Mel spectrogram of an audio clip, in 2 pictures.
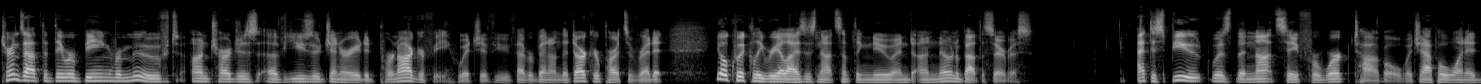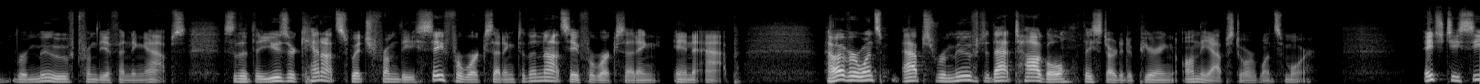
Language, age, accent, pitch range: English, 10-29, American, 115-155 Hz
